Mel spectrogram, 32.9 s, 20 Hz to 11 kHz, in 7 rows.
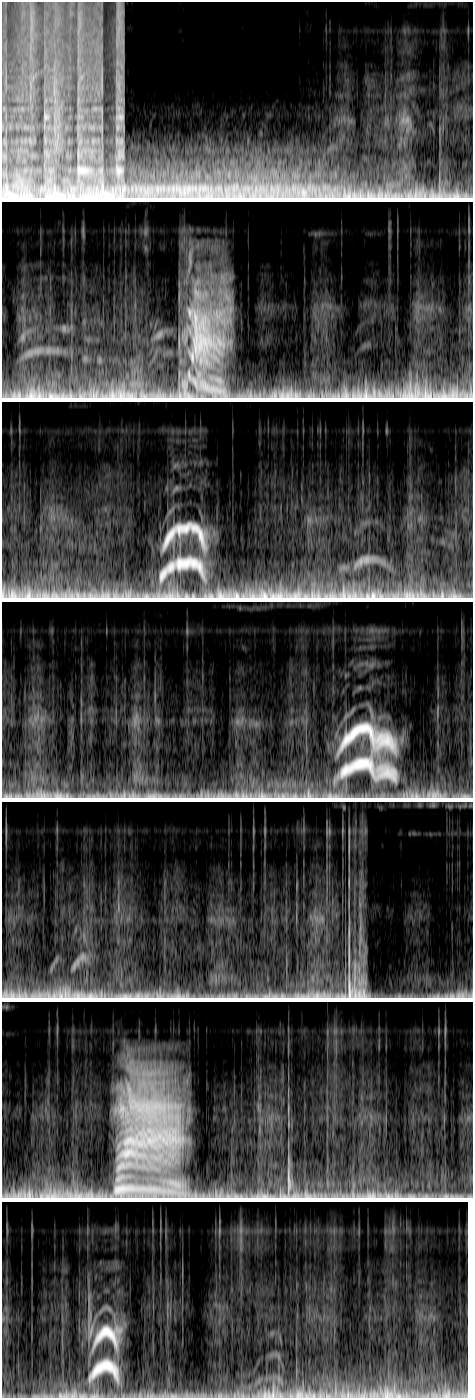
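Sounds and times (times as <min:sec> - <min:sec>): bike tyres rumbling: 0:01.1 - 0:32.9
wind on camera: 0:01.2 - 0:22.5, 0:23.3 - 0:32.9
person whooping: 0:04.8 - 0:05.6, 0:11.0 - 0:11.6, 0:12.8 - 0:13.4, 0:17.4 - 0:18.2, 0:24.6 - 0:25.5, 0:29.1 - 0:29.6.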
